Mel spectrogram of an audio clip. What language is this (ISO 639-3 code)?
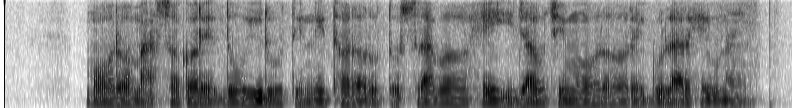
ori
